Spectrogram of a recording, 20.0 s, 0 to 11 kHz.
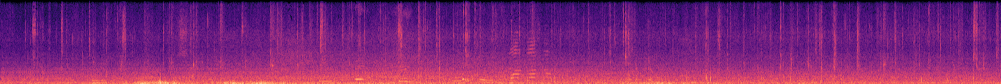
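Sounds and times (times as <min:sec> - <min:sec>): distant voices: 0:00.0 - 0:20.0
road traffic noise: 0:00.0 - 0:20.0.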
